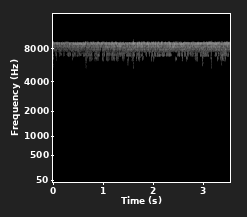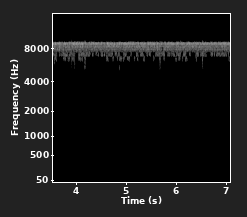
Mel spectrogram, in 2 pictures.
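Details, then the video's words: A conehead katydid (Korean 애매부리) from a 2020 National Institute of Biological Resources recording, giving a steady, unbroken high buzz that holds one pitch throughout, with no other sounds. "애매부리, 여러번 듣기, 곤충소리"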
